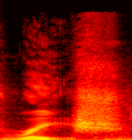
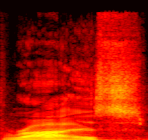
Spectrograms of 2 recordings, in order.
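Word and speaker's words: Ra's: No, but um I feel like it's more threatening as RA, but I understand if it's pronounced Raz, but but like it's like another reason why I like the like it being Raz is because it sounds like Rise and he rises out of the Lazarus pit.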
